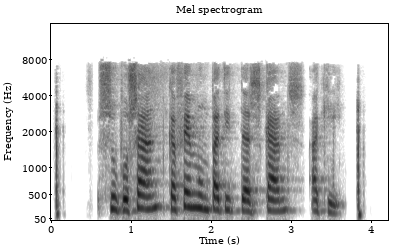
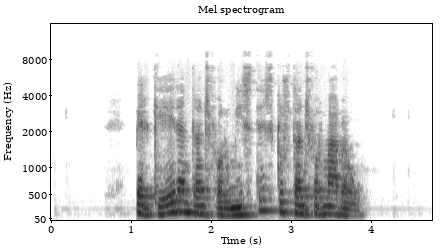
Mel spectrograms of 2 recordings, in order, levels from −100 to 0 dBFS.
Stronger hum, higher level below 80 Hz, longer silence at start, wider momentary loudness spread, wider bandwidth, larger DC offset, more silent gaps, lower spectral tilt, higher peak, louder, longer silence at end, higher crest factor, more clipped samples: neither; first, -62 dBFS vs -68 dBFS; second, 0.05 s vs 1.05 s; first, 15 LU vs 9 LU; first, 8 kHz vs 7.2 kHz; neither; first, 0.19-0.40 s, 3.71-3.81 s vs none; second, -4 dB/octave vs -9.5 dB/octave; first, -2 dBFS vs -6 dBFS; first, -18 LUFS vs -22 LUFS; second, 0.35 s vs 0.85 s; about the same, 18 dB vs 16 dB; neither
